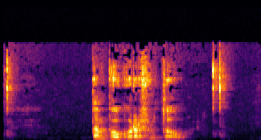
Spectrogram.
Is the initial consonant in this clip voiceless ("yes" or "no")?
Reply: yes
